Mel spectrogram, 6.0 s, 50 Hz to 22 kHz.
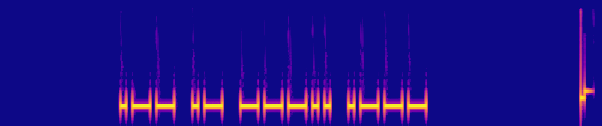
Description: Morse code, heard as a keyed tone, about 20 wpm, 700 Hz. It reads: WA8J
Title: USA Call Signs - 4 Characters - 4x Character Spacing - 20wpm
